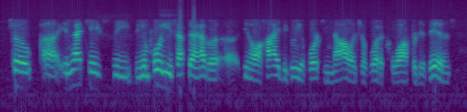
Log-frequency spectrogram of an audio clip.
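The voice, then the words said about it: New York accent. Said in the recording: “people might be able to tell from my accent that I'm originally from New York.”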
